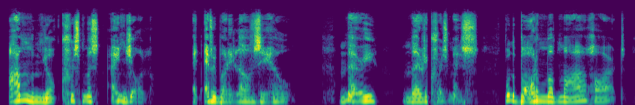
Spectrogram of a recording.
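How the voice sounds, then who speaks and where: A put-on character voice at a middle pitch moves at a fairly slow pace, broken by long, frequent pauses. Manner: warm, sweetly seductive.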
